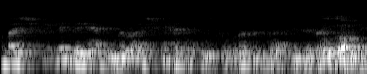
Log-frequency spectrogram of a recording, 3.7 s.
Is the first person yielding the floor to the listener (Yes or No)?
No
